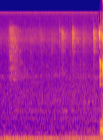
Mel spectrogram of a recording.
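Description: Steady low electrical hum with faint hiss: the recording's background noise, with no distinct event.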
